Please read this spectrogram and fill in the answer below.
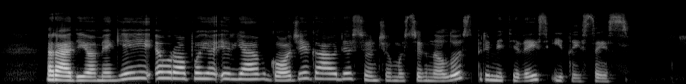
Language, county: Lithuanian, Vilnius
